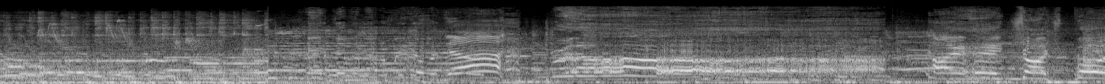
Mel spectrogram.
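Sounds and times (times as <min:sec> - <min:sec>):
man yelling: 0:04.5 - 0:11.0.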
